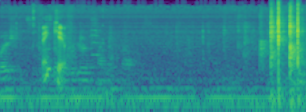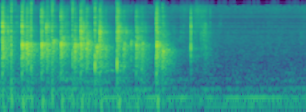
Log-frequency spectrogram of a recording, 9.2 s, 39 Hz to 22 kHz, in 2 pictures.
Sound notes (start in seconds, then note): 3.5 audience clapping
